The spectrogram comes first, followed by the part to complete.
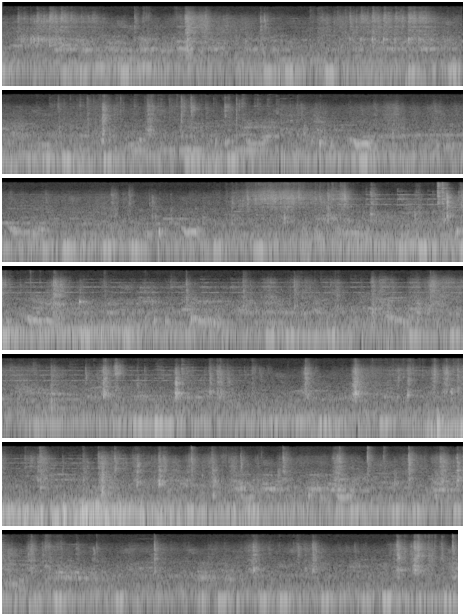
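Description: Domestic pigeons cooing in their loft cages, with scattered clicks and knocks from the cages and feeders being handled. A louder low rumble comes about three-quarters of the way through.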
